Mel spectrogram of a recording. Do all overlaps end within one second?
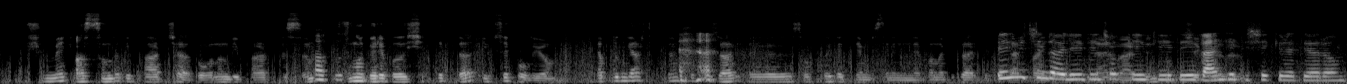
No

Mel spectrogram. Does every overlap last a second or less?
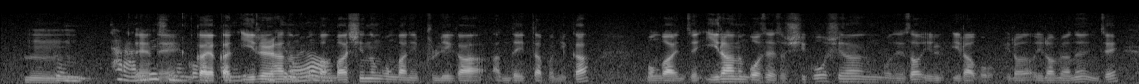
No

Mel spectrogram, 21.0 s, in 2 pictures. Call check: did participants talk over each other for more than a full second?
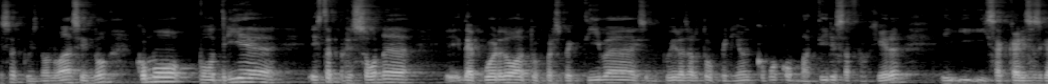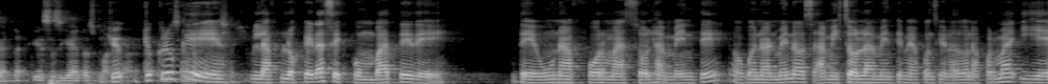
Yes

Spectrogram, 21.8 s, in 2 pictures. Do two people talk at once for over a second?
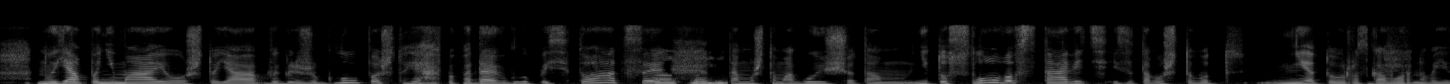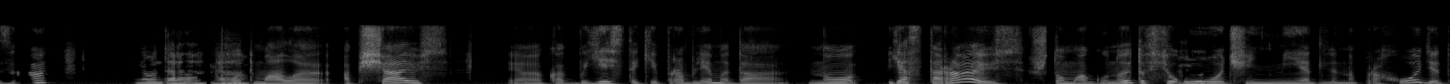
No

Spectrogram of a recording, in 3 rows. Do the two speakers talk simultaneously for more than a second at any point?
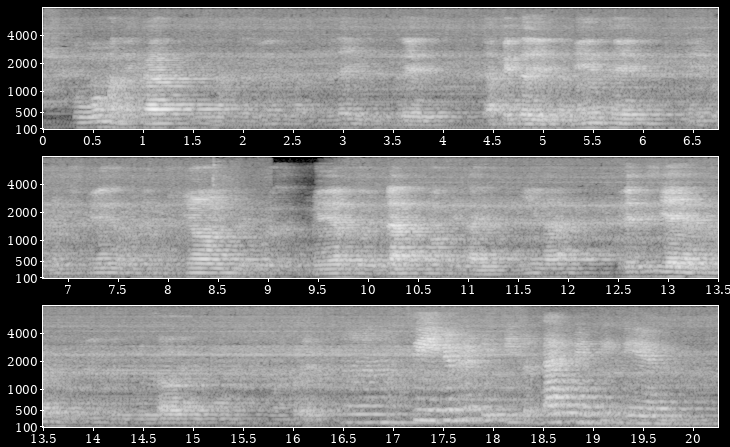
No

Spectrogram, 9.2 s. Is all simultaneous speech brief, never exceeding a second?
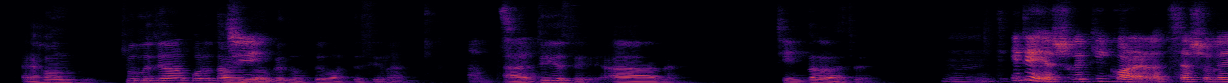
Yes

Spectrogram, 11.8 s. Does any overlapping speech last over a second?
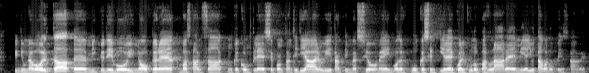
No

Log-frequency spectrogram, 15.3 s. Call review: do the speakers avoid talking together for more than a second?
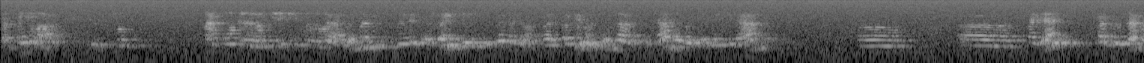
Yes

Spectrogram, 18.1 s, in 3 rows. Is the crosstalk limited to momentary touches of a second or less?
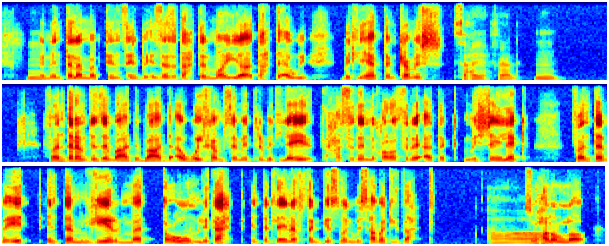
Yes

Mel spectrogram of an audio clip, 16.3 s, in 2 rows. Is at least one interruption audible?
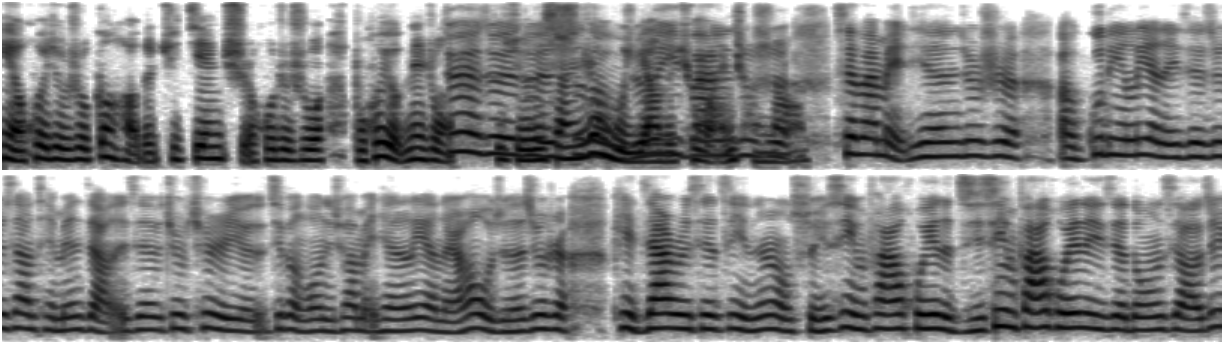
Yes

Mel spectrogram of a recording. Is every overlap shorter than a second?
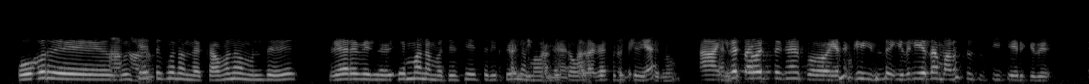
No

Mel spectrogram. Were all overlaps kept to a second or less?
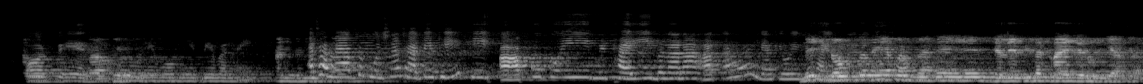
No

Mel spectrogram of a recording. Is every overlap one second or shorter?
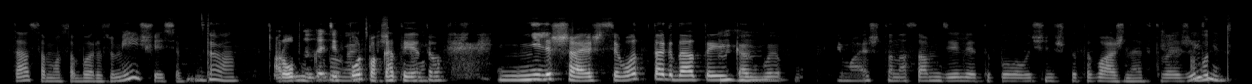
No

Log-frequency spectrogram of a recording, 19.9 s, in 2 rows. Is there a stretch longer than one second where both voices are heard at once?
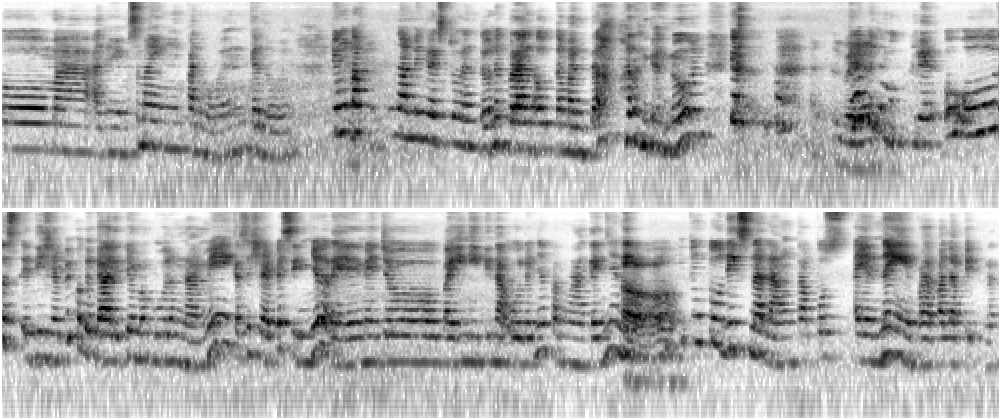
No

